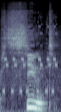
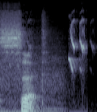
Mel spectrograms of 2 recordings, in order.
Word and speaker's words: soot: already covered and set or suit as I hear people say I always Ro rosed up to pronounce it as soot anyway it must not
